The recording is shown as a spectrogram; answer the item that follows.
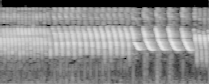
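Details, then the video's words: Caged canary singing its sharp 'cuit cuit' rolling song, played to get lazy or mute canaries singing. A fast, unbroken high trill of rapid repeated notes gives way to several louder, descending whistled slurs near the end. "KENARI GACOR Suara Tajam Cuit Cuit ngeroL"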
